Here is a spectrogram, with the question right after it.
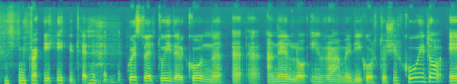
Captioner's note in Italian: risate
